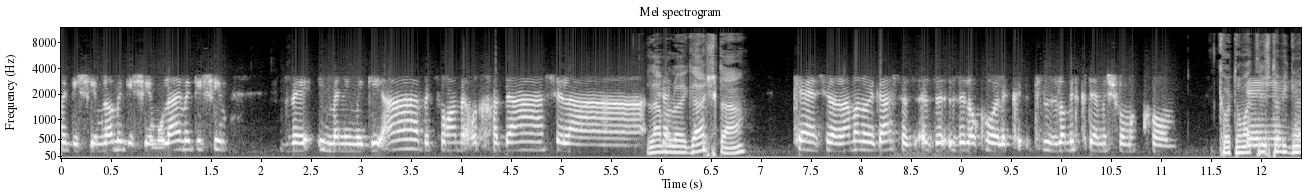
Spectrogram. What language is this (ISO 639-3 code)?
heb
